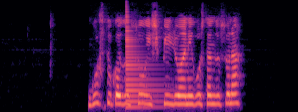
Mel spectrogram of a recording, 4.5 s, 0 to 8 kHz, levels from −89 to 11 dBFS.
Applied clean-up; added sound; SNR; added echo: none; Guitar; 6 dB; none.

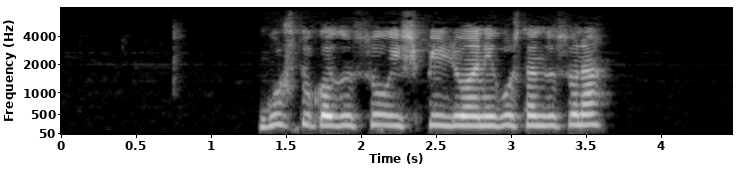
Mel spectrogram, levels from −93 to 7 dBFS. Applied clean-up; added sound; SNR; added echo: none; none; none; none.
